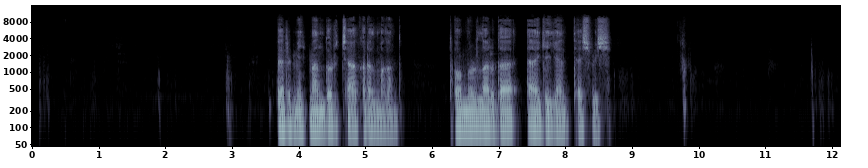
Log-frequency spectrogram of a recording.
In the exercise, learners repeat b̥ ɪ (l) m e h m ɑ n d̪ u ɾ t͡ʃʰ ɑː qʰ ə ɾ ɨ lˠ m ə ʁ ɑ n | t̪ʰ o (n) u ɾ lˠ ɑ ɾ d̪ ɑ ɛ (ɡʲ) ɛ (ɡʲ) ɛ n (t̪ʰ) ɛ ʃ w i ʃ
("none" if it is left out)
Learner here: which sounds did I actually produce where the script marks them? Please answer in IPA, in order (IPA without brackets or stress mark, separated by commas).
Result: ɾ, m, ɡʲ, ɡʲ, t̪ʰ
